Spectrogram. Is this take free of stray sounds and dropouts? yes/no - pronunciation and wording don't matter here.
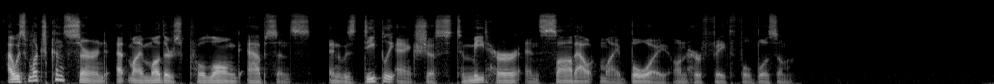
yes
